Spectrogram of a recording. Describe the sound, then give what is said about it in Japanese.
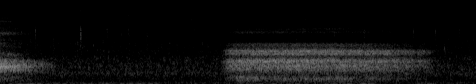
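Soft human breathing: a brief airy breath, then one longer, steady breathy rush of about two seconds that fades out, quiet and without voices. “だから息を合わせてほしいの。吸って”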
